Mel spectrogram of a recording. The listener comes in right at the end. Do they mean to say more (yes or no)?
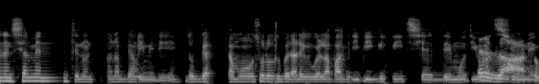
yes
